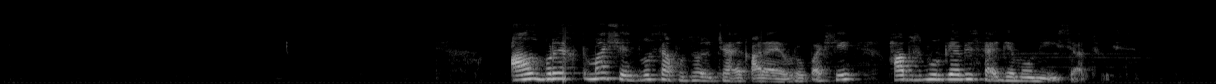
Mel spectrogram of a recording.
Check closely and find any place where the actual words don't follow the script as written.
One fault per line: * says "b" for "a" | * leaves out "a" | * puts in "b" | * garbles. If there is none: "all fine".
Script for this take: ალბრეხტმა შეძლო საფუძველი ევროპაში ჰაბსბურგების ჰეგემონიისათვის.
* puts in "ჩაეყარა"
